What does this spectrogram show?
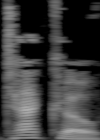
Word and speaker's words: татко: Disyllabic words are stressed on the second to last syllable, for example, dt dt child, mica mica mother, and takko takke father.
